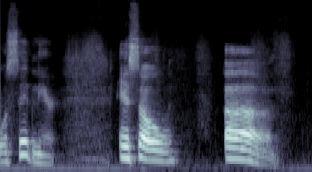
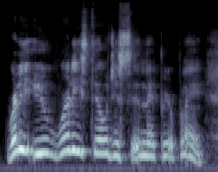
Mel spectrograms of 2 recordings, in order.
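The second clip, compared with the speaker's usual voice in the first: incredulous; 6 semitones higher than usual. Retold or imitated. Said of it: "I'm looking at her like".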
